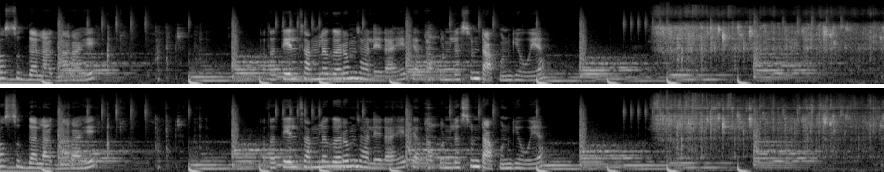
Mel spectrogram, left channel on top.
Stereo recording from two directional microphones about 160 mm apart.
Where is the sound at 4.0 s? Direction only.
Centre (ahead or behind).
